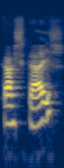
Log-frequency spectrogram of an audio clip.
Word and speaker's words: Cascais: time to catch guys it's pronounced like this in Portuguese gosh gosh and I came here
